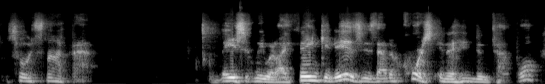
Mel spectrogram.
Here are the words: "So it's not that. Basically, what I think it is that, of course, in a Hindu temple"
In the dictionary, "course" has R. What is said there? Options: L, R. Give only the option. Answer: R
